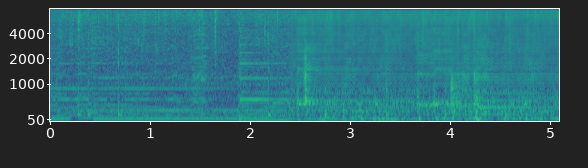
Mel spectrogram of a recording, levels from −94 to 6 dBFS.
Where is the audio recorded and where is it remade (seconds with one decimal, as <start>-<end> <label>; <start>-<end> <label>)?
0.0-2.4 recorded; 2.4-5.1 remade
